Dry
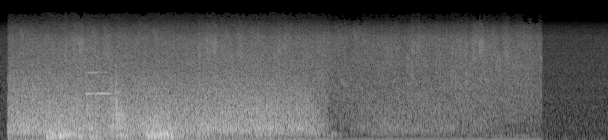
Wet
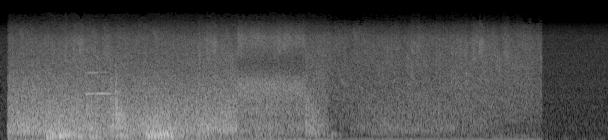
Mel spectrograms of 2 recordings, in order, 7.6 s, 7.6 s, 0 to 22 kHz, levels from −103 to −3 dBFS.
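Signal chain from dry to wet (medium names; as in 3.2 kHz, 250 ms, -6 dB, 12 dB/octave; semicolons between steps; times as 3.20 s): 2.96–3.81 s: graphic EQ 125/250/500/1000/2000/4000/8000 Hz -5/-7/-6/-4/+7/-8/+6 dB; trim -5 dB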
